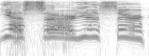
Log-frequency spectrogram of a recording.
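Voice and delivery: high, loud snapped yes sir; barked military recruit reply. Retold or imitated. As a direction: shout it back like a scared recruit. Recruit answering drill sergeant.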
